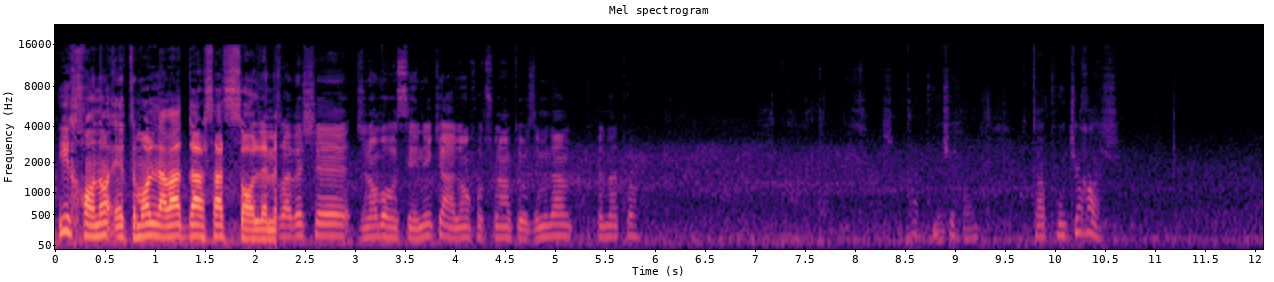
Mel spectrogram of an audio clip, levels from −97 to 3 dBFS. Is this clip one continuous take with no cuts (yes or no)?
no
